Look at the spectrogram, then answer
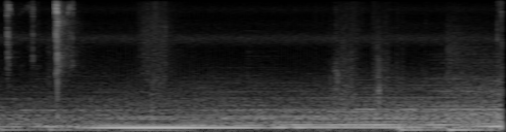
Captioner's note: scissors snipping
